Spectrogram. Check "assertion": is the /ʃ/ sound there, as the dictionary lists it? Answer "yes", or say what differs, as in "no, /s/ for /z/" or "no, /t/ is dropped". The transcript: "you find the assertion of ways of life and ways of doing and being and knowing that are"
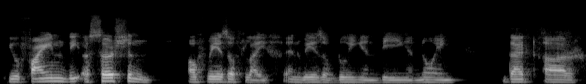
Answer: yes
